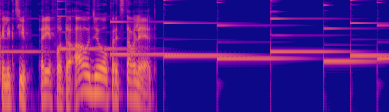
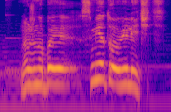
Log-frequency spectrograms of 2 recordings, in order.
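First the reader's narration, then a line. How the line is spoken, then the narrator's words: Hoarse wheeze. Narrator (Russian): прохрипел он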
